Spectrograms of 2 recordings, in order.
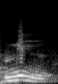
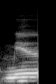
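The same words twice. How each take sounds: First: The final n is pronounced clearly. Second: The final n is blurred and nasal. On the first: The speaker calls it wrong. "Tidak dibaca jelas min" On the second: The speaker calls it right. "Disamarkan lalu didengungkan"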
